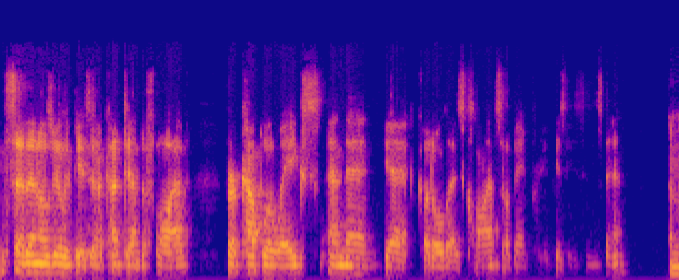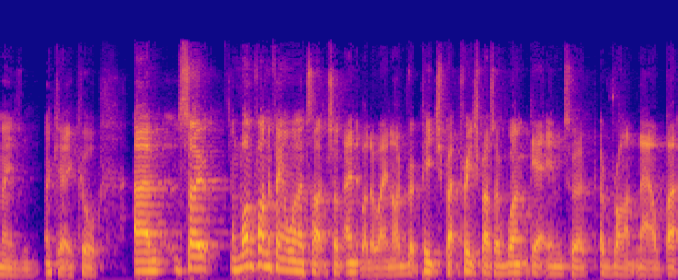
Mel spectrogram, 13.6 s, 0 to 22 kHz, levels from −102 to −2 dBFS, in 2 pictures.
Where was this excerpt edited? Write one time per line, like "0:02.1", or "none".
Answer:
0:10.4
0:11.7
